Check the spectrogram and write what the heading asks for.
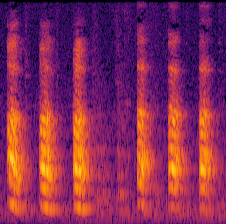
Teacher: She demonstrated a hard glottal attack. It was dry and strong and dry sounding.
